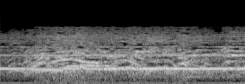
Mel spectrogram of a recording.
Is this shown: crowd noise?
yes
